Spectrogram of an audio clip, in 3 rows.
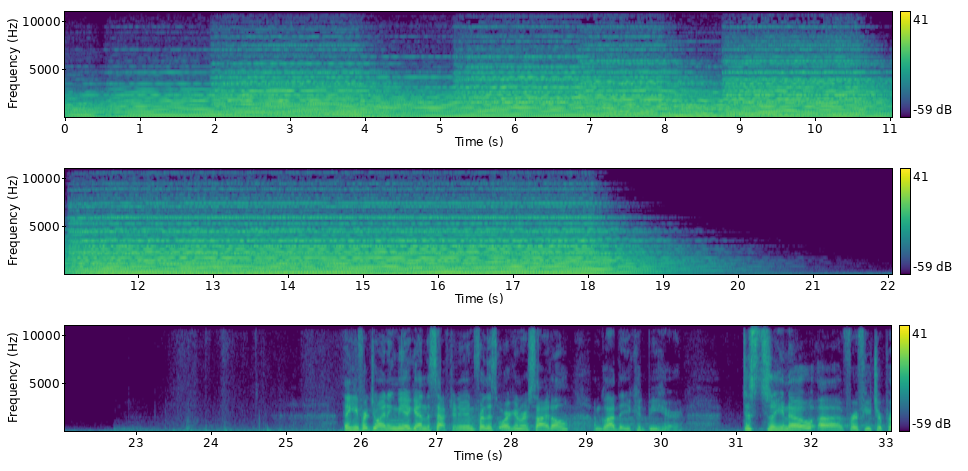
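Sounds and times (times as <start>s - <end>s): pipe organ chords: 0.0s - 21.3s.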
